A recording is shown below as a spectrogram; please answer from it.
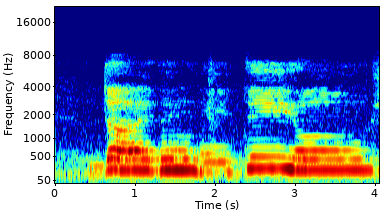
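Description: A man singing slowly in a deep, drawn-out voice, as if in slow motion: three long held notes, the first starting about half a second in and the last held to the end.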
